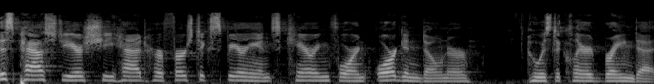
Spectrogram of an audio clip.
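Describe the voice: A woman's fairly low, fairly bright voice at a fairly slow pace, with fairly even intonation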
